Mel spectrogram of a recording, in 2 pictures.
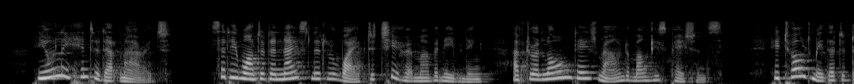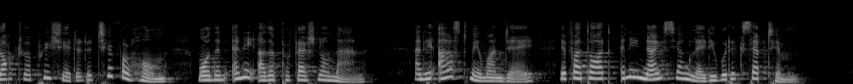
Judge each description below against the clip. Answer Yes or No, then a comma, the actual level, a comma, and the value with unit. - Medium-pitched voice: No, high, 225 Hz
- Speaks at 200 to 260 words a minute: Yes, fast, 205 wpm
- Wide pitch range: Yes, wide, 9.0 semitones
